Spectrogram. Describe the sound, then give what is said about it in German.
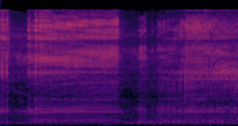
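A moped rides along the narrow crest of a new flood protection wall by the Java Sea. Its engine drones steadily throughout with a buzzing tone and some clattering. “Auf der schmalen Mauerkrone fährt ein Moped entlang.”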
